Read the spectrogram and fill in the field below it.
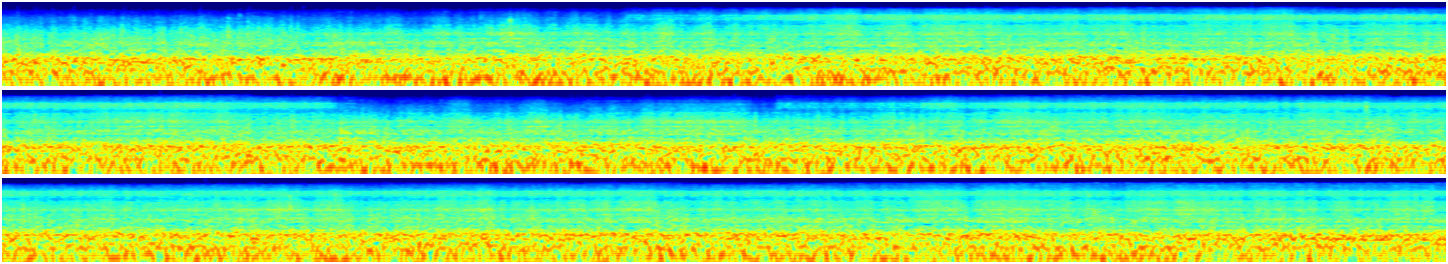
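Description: Wind rushes loudly past the ears of a cyclist riding fast outdoors.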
